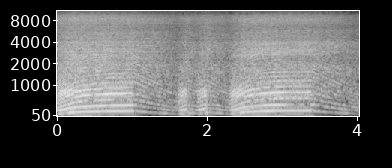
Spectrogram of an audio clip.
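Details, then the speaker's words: Stihl MS250 two-stroke chainsaw, cold start on a freezing morning after carb tuning, chain and bar refitted (complaint: won't restart once warm): revs up crisply, drops back to idle and blips cleanly again with no bogging or stumbling, a normal cold start. "so yeah let's give this thing a little test run right now cold start"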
